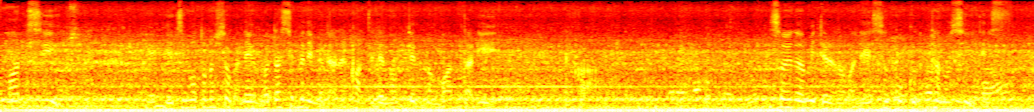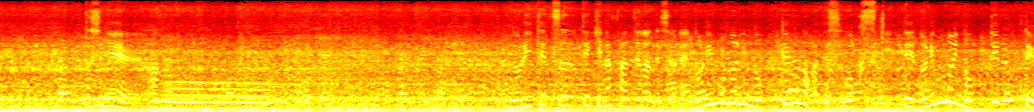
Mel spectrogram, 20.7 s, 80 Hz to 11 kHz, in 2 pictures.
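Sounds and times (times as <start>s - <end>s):
boat engine droning on a backwater canal: 0.0s - 20.6s
faint voices: 0.0s - 20.6s.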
